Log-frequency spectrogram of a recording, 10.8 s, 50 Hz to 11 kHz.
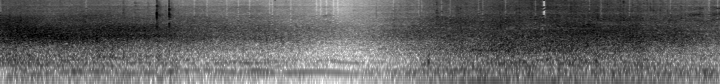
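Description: A low-wing single-engine piston light aircraft at takeoff power just after liftoff, its engine and propeller drone fading as it climbs away. From about six seconds in, the engine of a Diamond DA-20 Eclipse runs at taxi power, growing louder as the plane taxis closer, then easing slightly near the end.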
